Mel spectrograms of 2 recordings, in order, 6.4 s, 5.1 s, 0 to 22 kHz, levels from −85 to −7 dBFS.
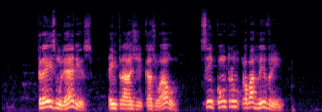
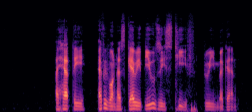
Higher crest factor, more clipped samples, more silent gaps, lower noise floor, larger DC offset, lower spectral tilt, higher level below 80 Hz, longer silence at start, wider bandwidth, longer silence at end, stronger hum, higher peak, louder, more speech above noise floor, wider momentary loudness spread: second, 16 dB vs 28 dB; neither; neither; second, -66 dBFS vs -76 dBFS; neither; first, -7 dB/octave vs -3.5 dB/octave; first, -58 dBFS vs -66 dBFS; second, 0.75 s vs 1.1 s; second, 12.5 kHz vs 14 kHz; first, 0.8 s vs 0.4 s; neither; about the same, -2 dBFS vs -4 dBFS; first, -16 LUFS vs -30 LUFS; first, 50 dB vs 46 dB; about the same, 13 LU vs 14 LU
